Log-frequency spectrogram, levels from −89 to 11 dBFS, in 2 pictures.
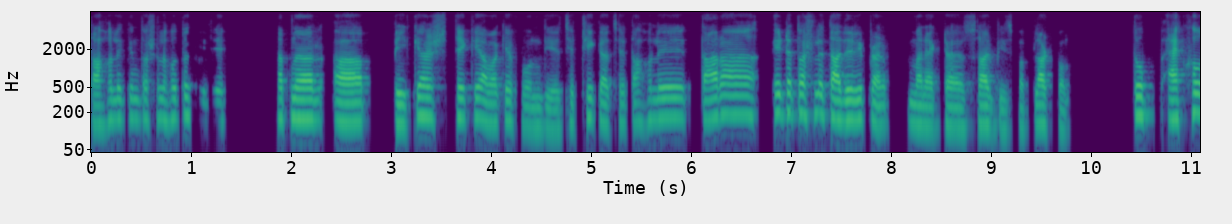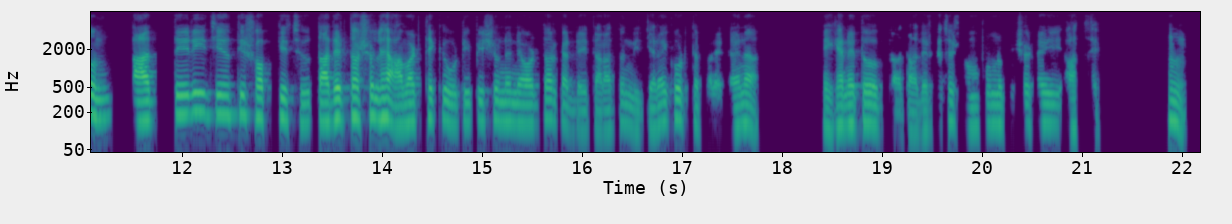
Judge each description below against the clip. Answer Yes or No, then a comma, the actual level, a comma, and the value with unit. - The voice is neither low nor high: Yes, medium, 145 Hz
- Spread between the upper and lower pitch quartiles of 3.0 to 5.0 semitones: Yes, average, 4.1 semitones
